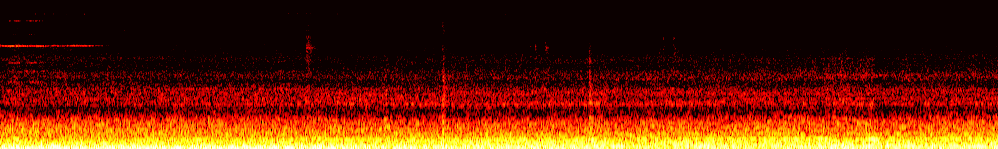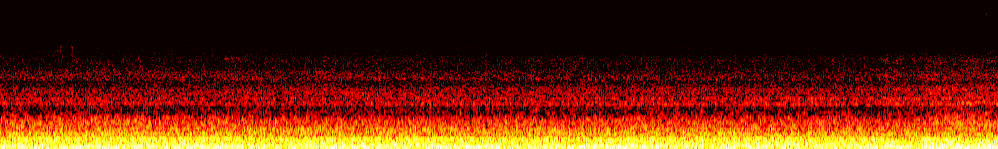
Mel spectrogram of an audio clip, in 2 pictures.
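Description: Diesel railcar of the Akita Nairiku Jukan Railway running along the line, heard from inside the cabin: a steady low engine drone and rumble.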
